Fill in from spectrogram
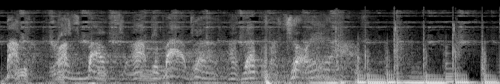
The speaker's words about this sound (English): There you go, sleigh bells makes everything Christmassy, doesn't it? I love that so much. I just knocked that together. Credit to Pixabay for the freebies.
